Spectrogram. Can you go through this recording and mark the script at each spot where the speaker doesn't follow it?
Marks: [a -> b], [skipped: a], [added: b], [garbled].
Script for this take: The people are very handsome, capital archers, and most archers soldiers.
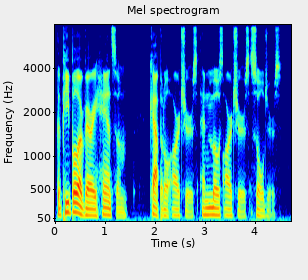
The people are very handsome, capital archers, and most archers soldiers.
